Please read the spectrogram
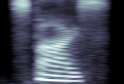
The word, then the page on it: spice: Indian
